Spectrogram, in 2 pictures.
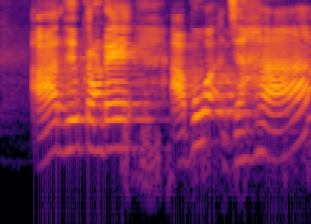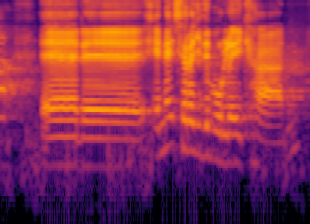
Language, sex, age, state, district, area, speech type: Santali, male, 30-45, West Bengal, Jhargram, rural, spontaneous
